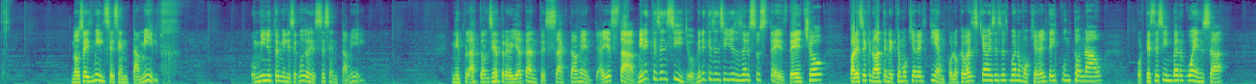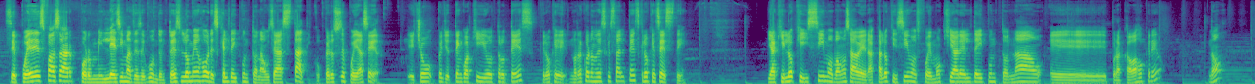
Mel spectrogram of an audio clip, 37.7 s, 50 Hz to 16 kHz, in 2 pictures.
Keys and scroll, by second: 2.3 super+s, 11.9 super+c, 24.7 super+c.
